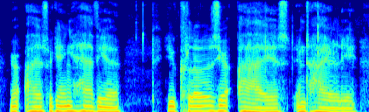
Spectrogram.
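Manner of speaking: calm, mesmerizing, soothing, lulling hypnotist voice. Pretending to hypnotize a listener, soothing, lulling voice. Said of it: "Listen to my soothing voice".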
